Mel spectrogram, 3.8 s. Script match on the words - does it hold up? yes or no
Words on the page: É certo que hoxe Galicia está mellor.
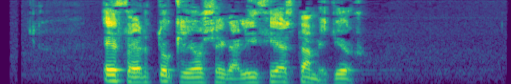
yes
